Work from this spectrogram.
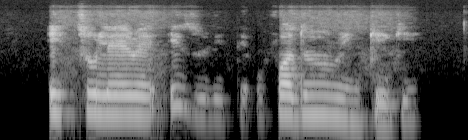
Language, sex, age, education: Igbo, female, 15-29, tertiary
